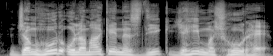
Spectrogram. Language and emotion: Urdu, neutral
